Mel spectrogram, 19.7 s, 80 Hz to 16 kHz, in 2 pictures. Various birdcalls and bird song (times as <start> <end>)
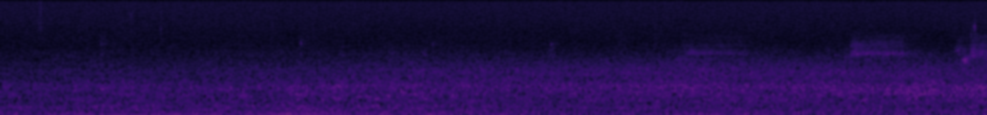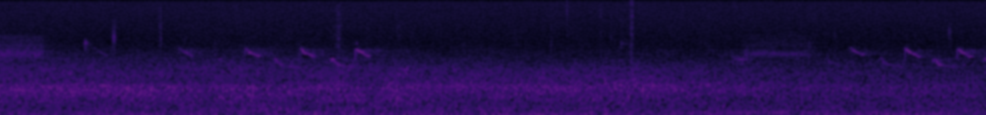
8.5 13.8, 17.1 19.7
